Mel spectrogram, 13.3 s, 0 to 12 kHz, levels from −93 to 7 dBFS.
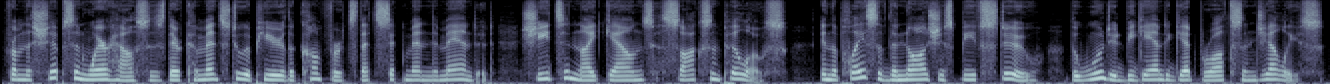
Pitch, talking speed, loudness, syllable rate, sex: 190 Hz, 160 wpm, -21 LUFS, 4.4 syllables/s, female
